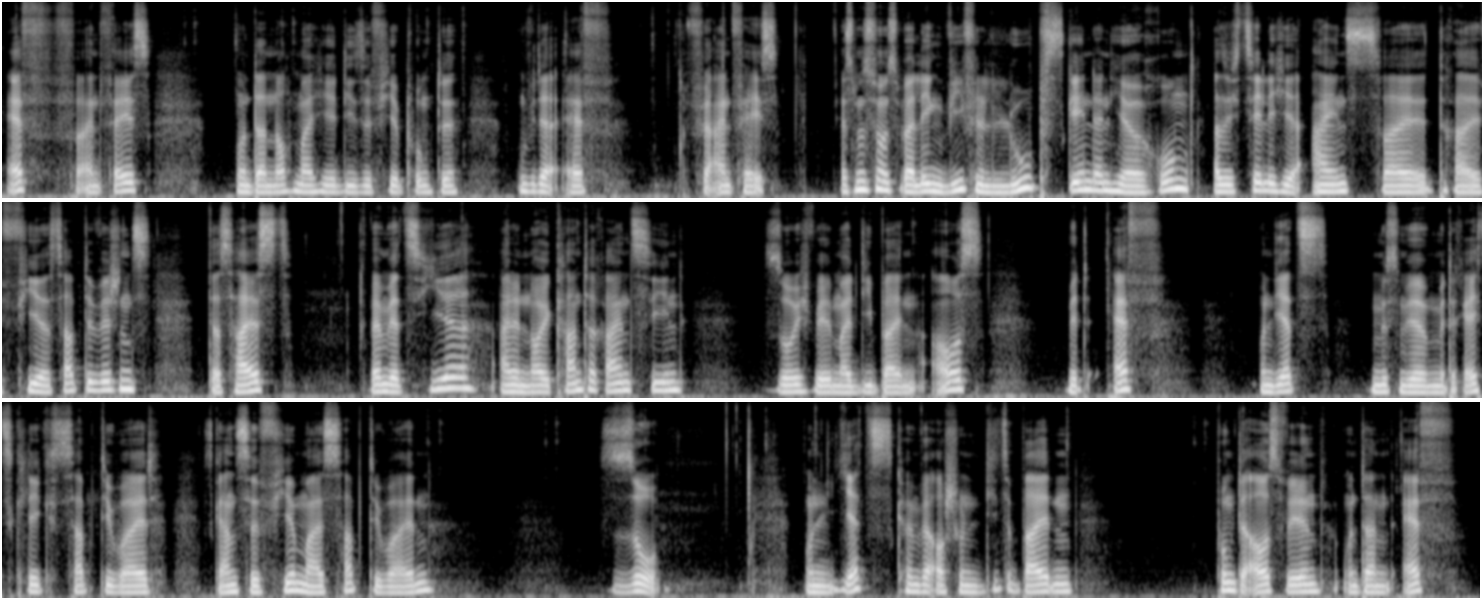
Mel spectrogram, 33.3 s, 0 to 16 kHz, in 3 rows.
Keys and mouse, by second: 0.0 f, 0.6 shift+middle click, 2.2 shift+click, 3.1 shift+click, 4.2 f, 5.1 shift+middle click, 5.8 middle click, 7.1 middle click, 8.6 middle click, 12.9 middle click, 13.4 shift+middle click, 14.3 shift+middle click, 15.4 click, 17.9 shift+click, 19.4 f, 22.0-22.8 right drag, 24.6 click, 25.4 click, 27.3-27.7 middle drag, 28.0 shift+middle click, 28.5 middle click, 32.7 f.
